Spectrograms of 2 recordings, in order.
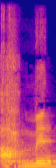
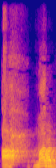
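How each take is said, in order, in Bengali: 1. দ্বিতীয় সিলেবলে e স্বরধ্বনি আছে। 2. o স্বরধ্বনির আগে একক m থাকে। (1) "এটাকে আহমেদ বলা যাবে না" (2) "আহমদ বলতে হবে"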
